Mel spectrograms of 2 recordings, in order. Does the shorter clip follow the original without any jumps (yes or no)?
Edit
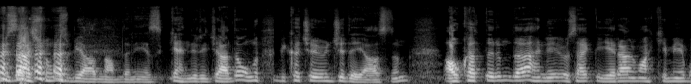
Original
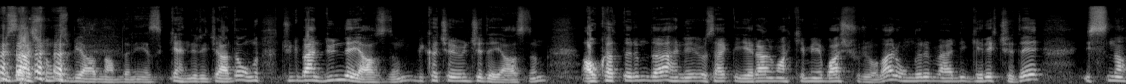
no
